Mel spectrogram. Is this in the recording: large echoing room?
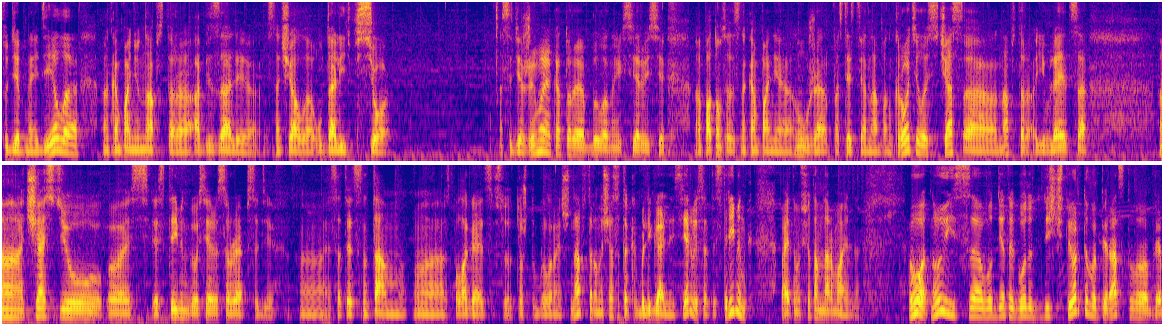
no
